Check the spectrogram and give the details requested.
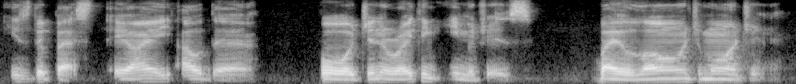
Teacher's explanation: I liked how you gave emphasis to best, and I think large.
